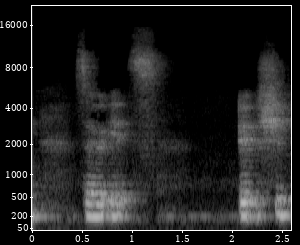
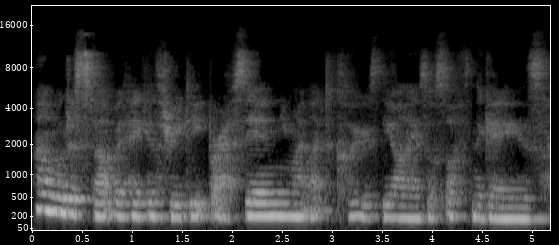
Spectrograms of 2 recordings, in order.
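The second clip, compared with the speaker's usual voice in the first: ordinary delivery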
